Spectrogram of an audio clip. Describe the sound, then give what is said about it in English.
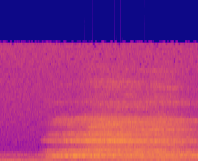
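A deep breath taken as part of a seated breathing exercise, heard as a long, steady, airy rush that runs alone and unbroken to the end, with no talk over it. “Take a deep breath in. Open your mouth, exhale it out. And do it again, inhale.”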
